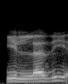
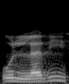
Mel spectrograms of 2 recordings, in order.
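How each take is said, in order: First: The word begins with an i vowel. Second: The word begins with a u vowel.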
